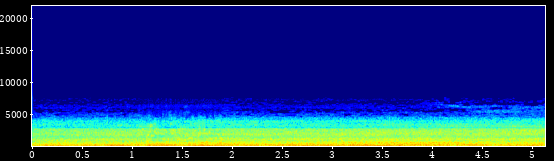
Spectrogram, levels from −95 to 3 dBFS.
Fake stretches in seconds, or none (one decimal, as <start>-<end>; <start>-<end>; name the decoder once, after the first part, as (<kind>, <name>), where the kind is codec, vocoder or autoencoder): 1.1-1.9 (codec, HILCodec)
